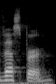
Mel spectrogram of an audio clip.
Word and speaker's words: VSEPR: and today we are going to talk about vasper Theory and hybridization hey there starfish um so first of all um Vesper Theory you may notice one problem which is that it's pronounced Vesper but it's v s e p but um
